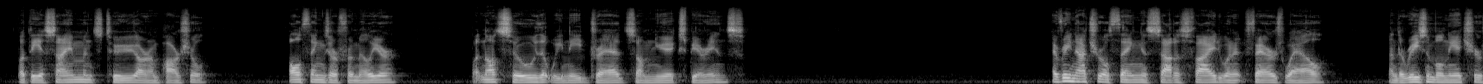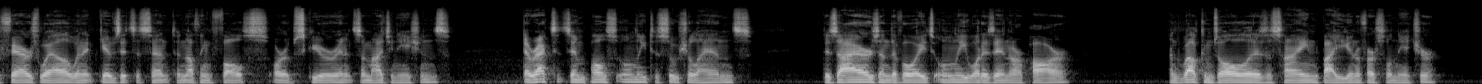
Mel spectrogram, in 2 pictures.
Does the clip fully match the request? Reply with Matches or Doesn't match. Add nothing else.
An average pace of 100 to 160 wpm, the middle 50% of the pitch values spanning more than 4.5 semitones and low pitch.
Doesn't match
